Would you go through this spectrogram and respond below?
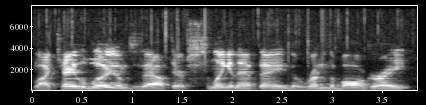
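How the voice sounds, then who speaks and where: A man's voice: on the low side, steady tone, normal speed, a little mellow. Slightly muffled man talking sports casually. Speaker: podcast co-host.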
